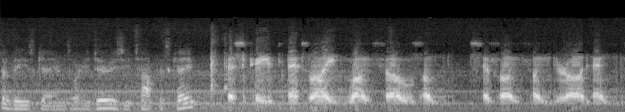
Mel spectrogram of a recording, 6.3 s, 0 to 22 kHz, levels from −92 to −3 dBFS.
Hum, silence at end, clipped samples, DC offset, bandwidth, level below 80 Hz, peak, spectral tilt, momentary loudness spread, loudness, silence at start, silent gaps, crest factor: none; 0 s; under 0.1%; under 0.1%; 8.8 kHz; -48 dBFS; -6 dBFS; -7 dB/octave; 11 LU; -20 LUFS; 0 s; none; 14 dB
